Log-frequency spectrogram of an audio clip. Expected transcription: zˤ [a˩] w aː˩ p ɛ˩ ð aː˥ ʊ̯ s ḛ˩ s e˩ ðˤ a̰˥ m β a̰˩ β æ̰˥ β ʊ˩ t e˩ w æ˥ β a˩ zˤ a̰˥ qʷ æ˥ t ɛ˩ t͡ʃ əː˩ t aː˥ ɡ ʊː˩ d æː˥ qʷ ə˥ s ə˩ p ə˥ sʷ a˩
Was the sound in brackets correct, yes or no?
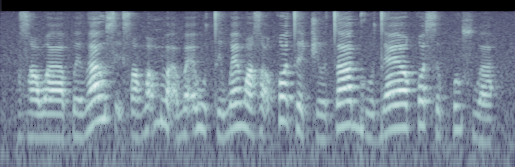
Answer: yes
